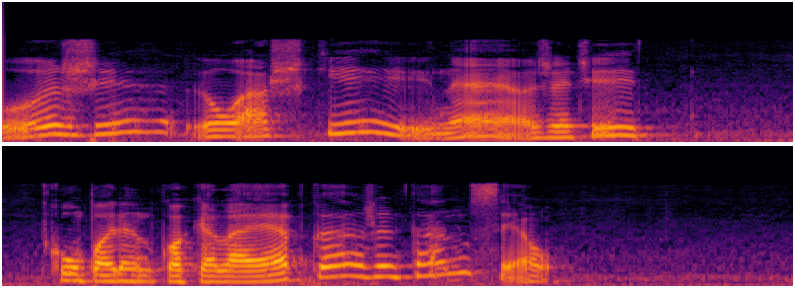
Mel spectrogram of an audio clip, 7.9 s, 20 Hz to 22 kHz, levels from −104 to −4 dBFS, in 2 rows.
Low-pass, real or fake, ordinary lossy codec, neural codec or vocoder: 7.2 kHz; fake; none; codec, 16 kHz, 16 kbps, FreqCodec, larger model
